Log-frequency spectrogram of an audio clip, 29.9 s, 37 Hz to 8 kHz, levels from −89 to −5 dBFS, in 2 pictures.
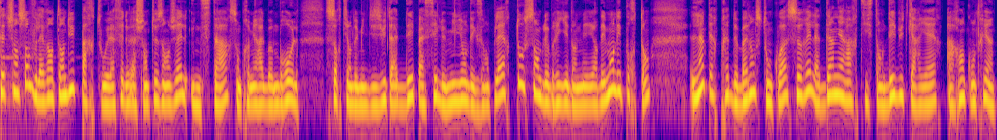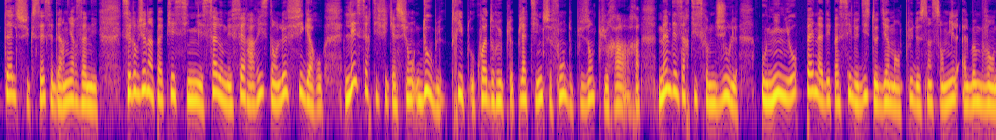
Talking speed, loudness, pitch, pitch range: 205 wpm, -19 LUFS, 170 Hz, 150-205 Hz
